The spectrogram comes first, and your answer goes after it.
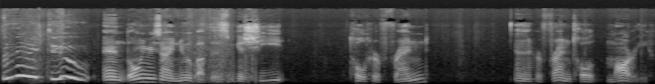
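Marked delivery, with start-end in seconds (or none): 0.0-1.1 slow, very high, very loud tearful crying wail. Retelling what she said when she came home, imitating her crying. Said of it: "she was crying".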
